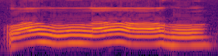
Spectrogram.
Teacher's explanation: lam jalalah dibaca tebal karena huruf sebelumnya berharakat fathah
